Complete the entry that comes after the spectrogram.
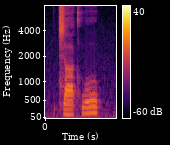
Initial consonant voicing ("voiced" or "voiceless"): voiceless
